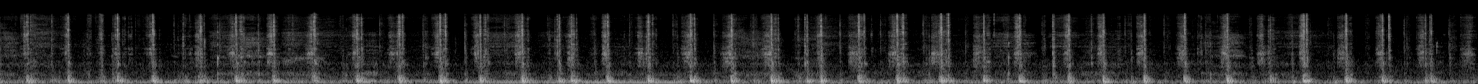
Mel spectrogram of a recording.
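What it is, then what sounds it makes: Plastic car air vent. Fingertips scratch and rub across the louvres of a grey plastic dashboard side air vent beside the steering wheel, a hollow slatted grille. The result is a fast, uneven run of dry, raspy scrapes, each with a short, clicky attack over a low, hollow rumble.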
